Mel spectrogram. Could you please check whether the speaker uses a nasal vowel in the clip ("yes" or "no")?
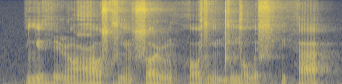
yes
